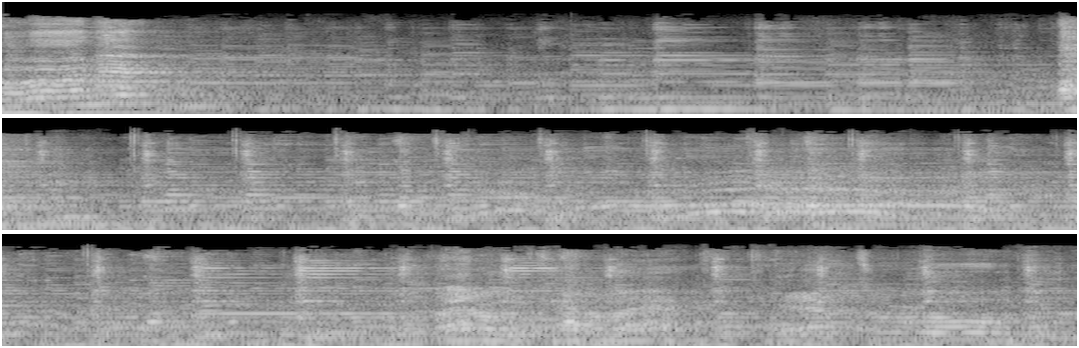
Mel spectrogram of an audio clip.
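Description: Acoustic bluegrass band playing live, with banjo, mandolin, fiddle, guitar and upright bass. For the first few seconds the texture is lighter, with no bass. About four seconds in, the full band comes back in, the upright bass and rapid banjo and mandolin picking driving a steady beat.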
